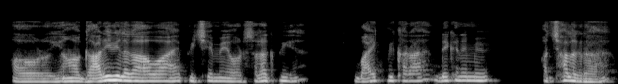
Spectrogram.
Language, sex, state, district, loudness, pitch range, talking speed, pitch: Hindi, male, Bihar, Begusarai, -18 LUFS, 145-175 Hz, 225 wpm, 160 Hz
